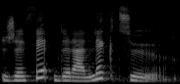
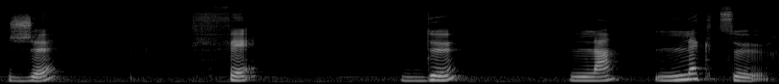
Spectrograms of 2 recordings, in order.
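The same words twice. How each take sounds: First: The sentence is read at a quicker pace. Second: The sentence is read at a slower pace.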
